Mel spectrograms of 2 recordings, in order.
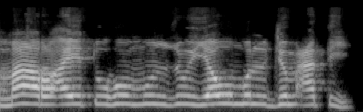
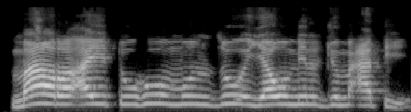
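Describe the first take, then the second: First: The word yaum ends with a u vowel. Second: The word yaum ends with an i vowel. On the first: Munzu works as a noun of time here. "yaumu sebagai khobar" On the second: Munzu works as a preposition here. "dengan majrur"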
